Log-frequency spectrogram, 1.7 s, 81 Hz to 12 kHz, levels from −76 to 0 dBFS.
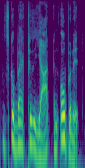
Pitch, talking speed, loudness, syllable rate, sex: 140 Hz, 315 wpm, -19 LUFS, 7.0 syllables/s, male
